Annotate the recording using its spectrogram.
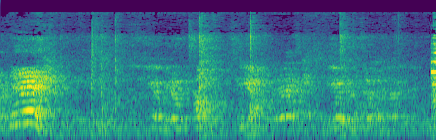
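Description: Men's voices shouting in an echoing hall during a boxing bout: one loud yell right at the start, then scattered overlapping calls, with a few sharp thuds in between.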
